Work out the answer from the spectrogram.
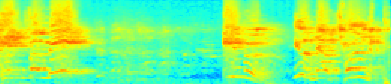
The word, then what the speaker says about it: Ephraim: Ephraim.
